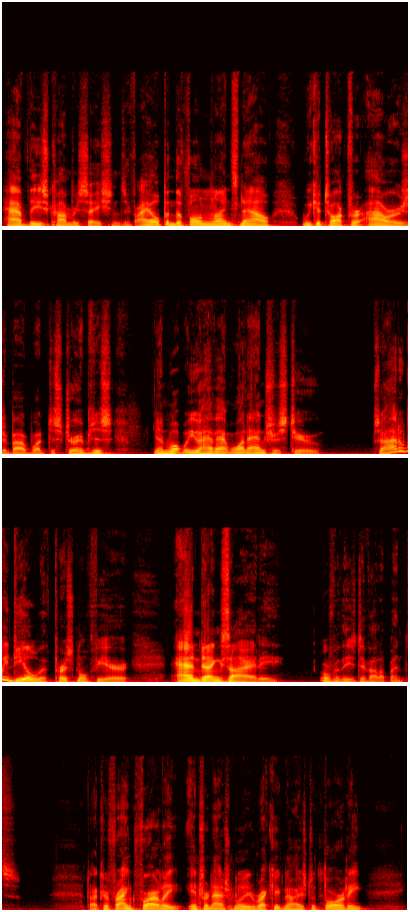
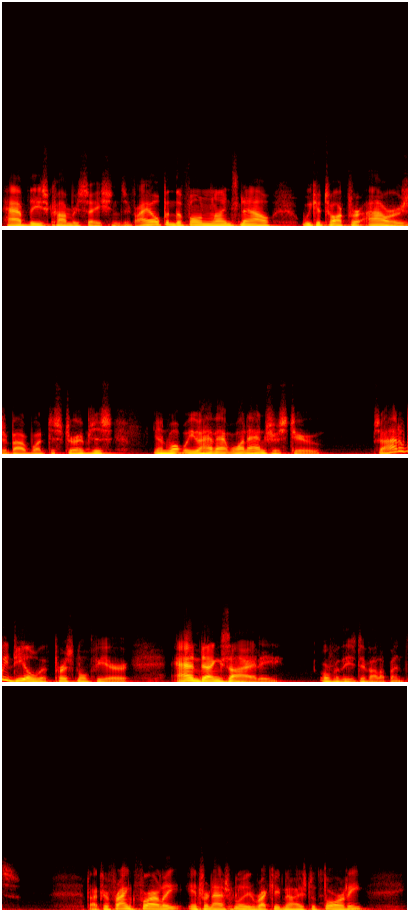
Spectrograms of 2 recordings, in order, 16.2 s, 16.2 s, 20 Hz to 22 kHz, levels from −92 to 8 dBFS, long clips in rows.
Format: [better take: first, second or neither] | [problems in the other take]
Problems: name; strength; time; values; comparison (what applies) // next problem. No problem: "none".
first | muffled; very; fading above 3 kHz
